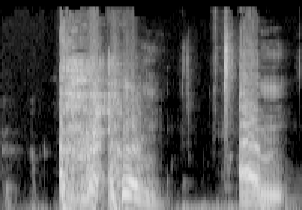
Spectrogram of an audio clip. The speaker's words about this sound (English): Oh gosh, I'm bare coughing.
